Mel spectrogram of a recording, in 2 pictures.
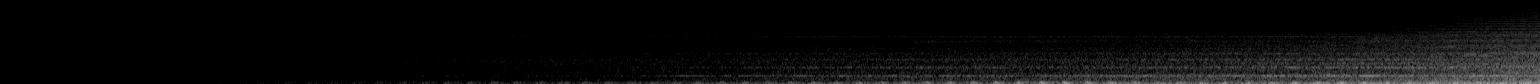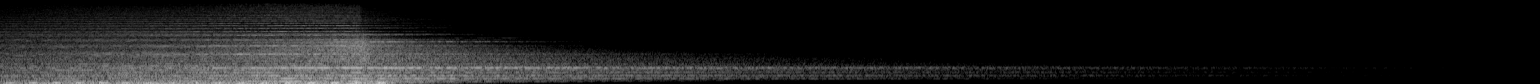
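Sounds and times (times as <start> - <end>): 
horror music build-up: 7.0 - 22.4.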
